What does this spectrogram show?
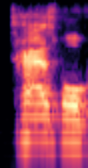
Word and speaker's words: Tazewell: and today we're joined by Beth takish from tazwell Virginia did I pronounce that properly Beth you did yeah package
